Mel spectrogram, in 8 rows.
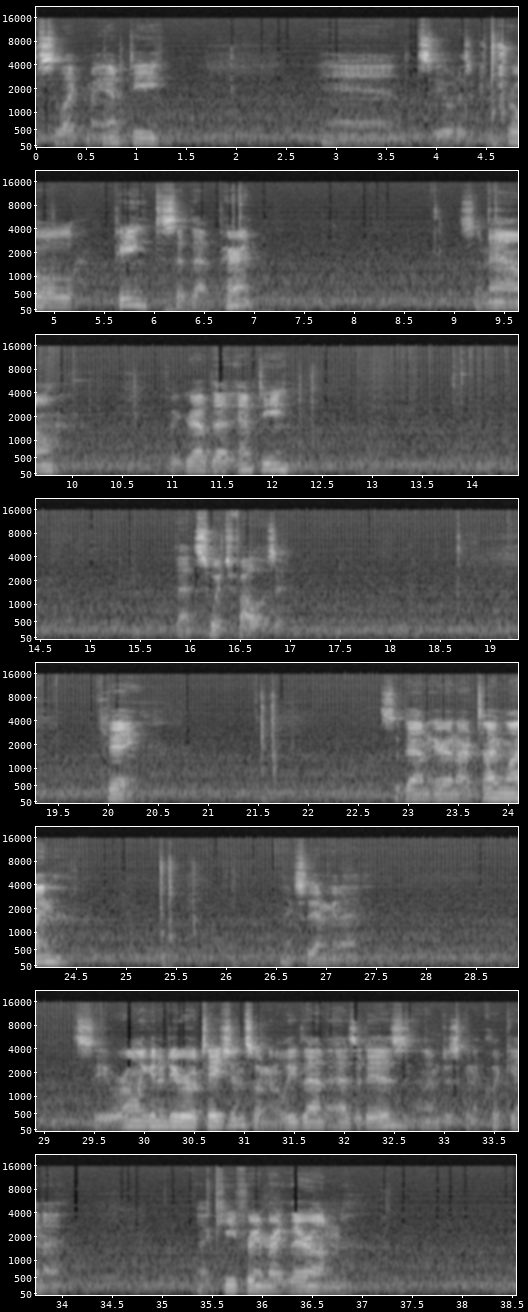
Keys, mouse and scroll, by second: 4.5 ctrl+p, 12.3 g, 21.5 Right, 25.3 Left, 35.5-38.5 drag.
